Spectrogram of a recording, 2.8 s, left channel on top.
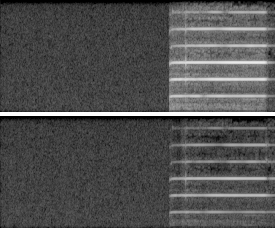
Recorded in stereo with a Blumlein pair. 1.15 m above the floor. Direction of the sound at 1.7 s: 35° left.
